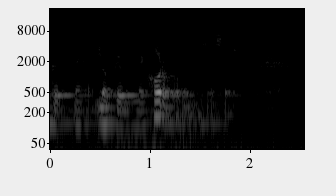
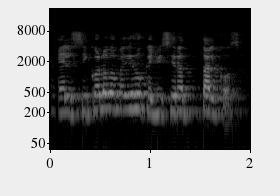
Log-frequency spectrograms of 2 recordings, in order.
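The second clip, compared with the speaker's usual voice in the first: mock eager patient; 8 semitones higher, 5 dB louder, faster than usual. Paciente lo cuenta al mundo.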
